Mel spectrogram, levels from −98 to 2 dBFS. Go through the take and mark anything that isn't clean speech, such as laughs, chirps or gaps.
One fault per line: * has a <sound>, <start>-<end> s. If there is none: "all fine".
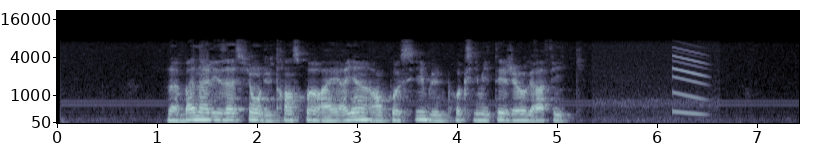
* has a chirp, 6.1-6.6 s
